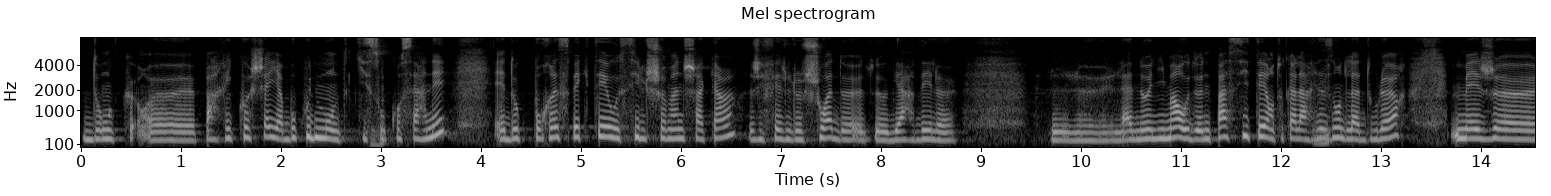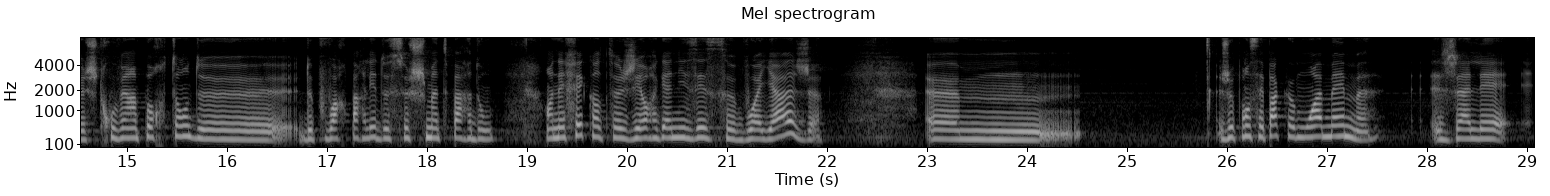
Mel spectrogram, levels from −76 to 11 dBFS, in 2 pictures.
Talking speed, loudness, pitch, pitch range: 155 wpm, -26 LUFS, 210 Hz, 195-235 Hz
